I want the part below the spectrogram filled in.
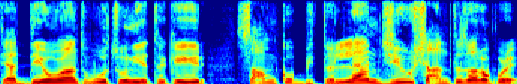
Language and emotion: Goan Konkani, happy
